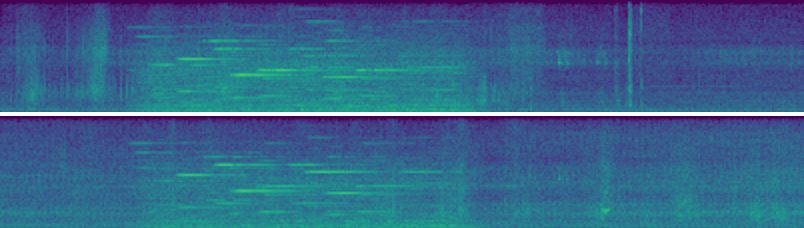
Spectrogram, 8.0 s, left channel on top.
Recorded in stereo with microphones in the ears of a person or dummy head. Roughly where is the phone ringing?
Left.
